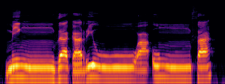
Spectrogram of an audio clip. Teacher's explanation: Ini ada nun sukun ketemu dza ya, nun sukun ketemu dza itu adalah bacaan ikhfa, artinya dibaca samar-samar. Kemudian di sini ada tanwin bertemu wawu, itu bacanya adalah idgham bihunnah, yaitu tanwinnya dimasukkan ke huruf wawu kemudian dibaca sambil dengung.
